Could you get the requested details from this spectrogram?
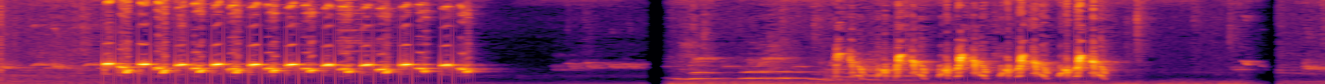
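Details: Sooty-headed bulbul provoking a rival: a crisp, evenly repeated run of about a dozen chirps, silence, then a slurred whistle and a busier chattering burst over low background noise.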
